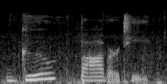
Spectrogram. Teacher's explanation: Stress on the bob.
